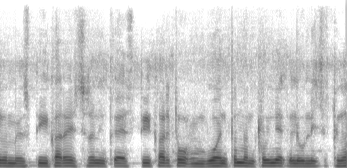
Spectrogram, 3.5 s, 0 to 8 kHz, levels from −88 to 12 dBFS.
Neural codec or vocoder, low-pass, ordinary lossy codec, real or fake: codec, 16 kHz, 2 kbps, X-Codec, HuBERT features, trained on balanced general audio; none; none; fake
